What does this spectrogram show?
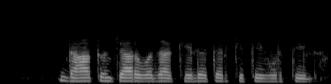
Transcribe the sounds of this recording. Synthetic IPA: d̪əɦat̪uːnt͡ɕaɾʋəd͡zakelet̪əɾkit̪iɡuɾt̪iːl

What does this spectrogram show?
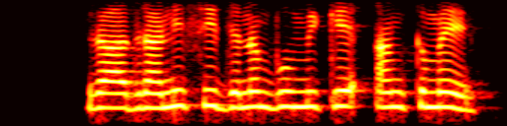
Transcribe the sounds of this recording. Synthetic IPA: ɾaːd͡ʒɾaːniːsiːd͡ʒənəmbʱuːmikeːəŋkmẽː

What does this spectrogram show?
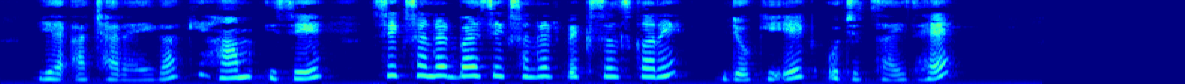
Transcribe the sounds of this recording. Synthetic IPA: jɛɦʔɐtːʃʰaɾɐɦeːɡakiɦɐmɪse | sɪksɦɐ̃ɳɖɾəɖbaːɪsɪksɦə̃ɳɖɾəɖpɪksəlskɐɾẽː | d͡ʒoːkiʔeːkʊt͡ʃɪt̪saːɪzɦɛː

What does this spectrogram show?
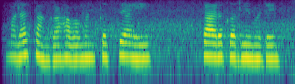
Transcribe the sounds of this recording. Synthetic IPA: məlasãŋɡaɦəʋamənkəseaɦe | t̪aɾkəɾliməd̪ʱːje

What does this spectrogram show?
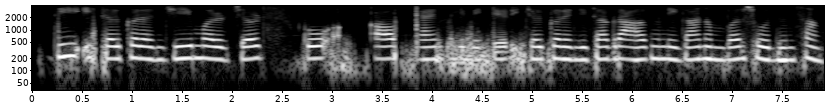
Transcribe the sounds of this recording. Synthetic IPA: d̪iːʔɪt͡ʃəɾkəɾə̃ɲd͡ʒimɐɾt͡ʃəɖs | koɔːpbɛ̃ːŋklɪmiʈeːɖɪ̰t͡ʃəɾkəɾə̃ɲd͡ʒit͡ʃaɡɾaːɦəknɪɡanɐ̃mbəɾʃoːd̪ʱunsə̃ŋɡ

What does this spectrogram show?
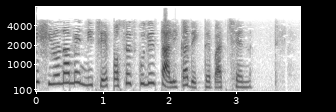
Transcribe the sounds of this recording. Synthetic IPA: ʃiɾonameɾnit͡ɕepɾɔsesɡuliɾt̪alikad̪ek̚ʰt̪epaɾt͡ɕʰen

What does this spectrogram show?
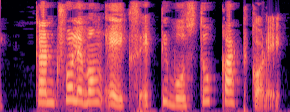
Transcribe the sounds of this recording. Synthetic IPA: kəɳʈɾoleboŋʔeksek̚ʈibost̪ukaɾʈkɔ̰ɽḛ

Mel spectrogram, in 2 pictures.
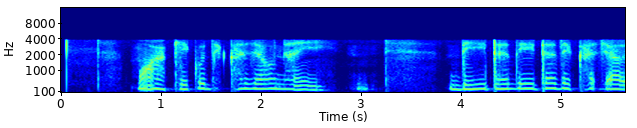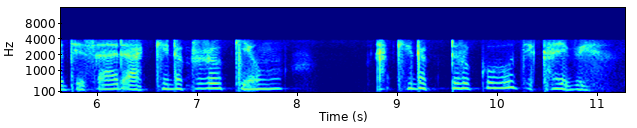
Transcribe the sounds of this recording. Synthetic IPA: mũakʰikud̪ekʰad͡ʒawnaɦĩ | d̪iʈad̪iːʈad̪ekʰad͡ʒaod͡ʒesaɾakʰiɖɔk̚ʈɔɾɔkew̃ | akʰiɖɔk̚ʈɔɾɔkud̪ekʰajbe

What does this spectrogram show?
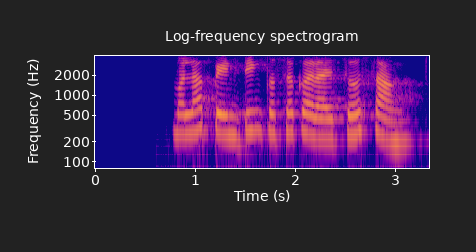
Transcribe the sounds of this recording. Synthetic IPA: məlapeɳʈiŋɡ̚kəsəːkəɾajt͡səːsãŋɡ

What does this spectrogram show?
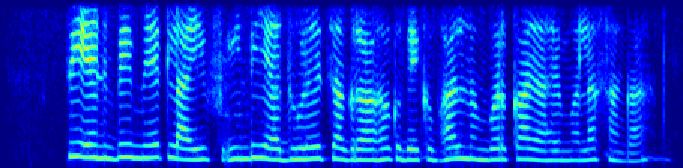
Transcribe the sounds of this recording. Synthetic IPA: pienbimeʈlaifiɳɖijad̪ʱuɭet͡saɡɾaɦəkd̪ekʰbʱalnəmbəɾkajaɦeməlasaŋɡa

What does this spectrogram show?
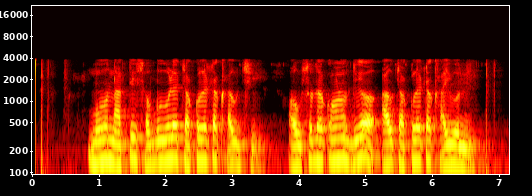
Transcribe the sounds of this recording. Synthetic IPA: monat̪isɔbubuɭet͡ʃɔkɔleʈɔkʰawt͡ʃʰi | ɔwsɔd̪ʱɔkɔɽ̃ɔd̪ijɔawt͡ʃɔkɔleʈɔkʰa̰jbɔni

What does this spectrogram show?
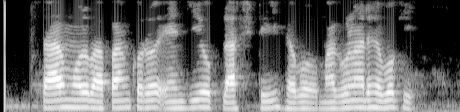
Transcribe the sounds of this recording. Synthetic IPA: samoɾbapankɔɾɔend͡ʒioplasʈiɦebɔmaɡɔɽ̃aɾeɦebɔki

